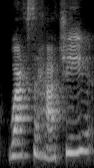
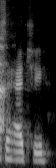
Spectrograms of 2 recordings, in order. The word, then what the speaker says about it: Waxahachie: Like you're out in Waxahachie. If I don't even know if I said it right. Uh, Waxahachie.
